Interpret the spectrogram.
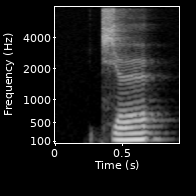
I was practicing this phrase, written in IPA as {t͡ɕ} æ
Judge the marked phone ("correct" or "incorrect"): correct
